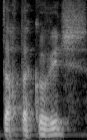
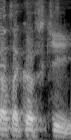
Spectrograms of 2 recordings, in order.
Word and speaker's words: Tartakovsky: How do you pronounce the dude names? It's Tartakovich, I think it's how you pronounce his name.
